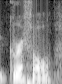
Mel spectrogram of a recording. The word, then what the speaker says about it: Griffle: From your Northwoods furry, Griffle. P.S. The I is short. You say it like Griffin.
